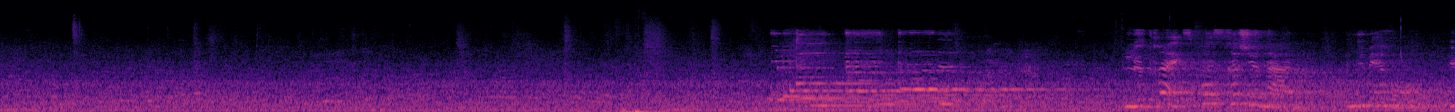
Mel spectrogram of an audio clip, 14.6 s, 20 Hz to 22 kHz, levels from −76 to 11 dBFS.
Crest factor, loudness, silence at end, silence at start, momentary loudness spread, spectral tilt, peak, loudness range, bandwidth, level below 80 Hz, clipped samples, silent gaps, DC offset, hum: 16 dB; -30 LUFS; 0 s; 0 s; 10 LU; -5.5 dB/octave; -12 dBFS; 7 LU; 16 kHz; -40 dBFS; under 0.1%; none; under 0.1%; none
